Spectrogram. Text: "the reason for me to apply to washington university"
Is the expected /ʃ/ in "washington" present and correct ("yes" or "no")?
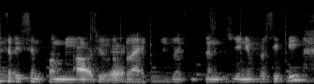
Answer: no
